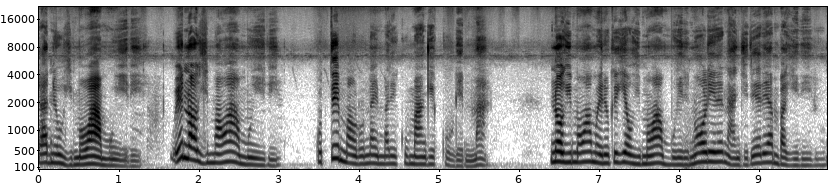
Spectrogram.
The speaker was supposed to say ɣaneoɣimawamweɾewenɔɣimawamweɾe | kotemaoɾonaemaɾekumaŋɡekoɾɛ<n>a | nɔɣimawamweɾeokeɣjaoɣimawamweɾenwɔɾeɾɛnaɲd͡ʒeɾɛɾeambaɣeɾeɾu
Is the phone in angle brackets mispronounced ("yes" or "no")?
yes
